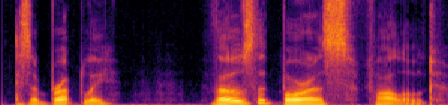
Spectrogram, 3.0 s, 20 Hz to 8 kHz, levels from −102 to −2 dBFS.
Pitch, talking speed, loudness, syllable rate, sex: 130 Hz, 140 wpm, -18 LUFS, 5.9 syllables/s, male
